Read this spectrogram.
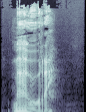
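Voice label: "Mäyrä" Finnish; Badger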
